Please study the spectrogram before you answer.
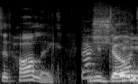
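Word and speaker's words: xxxHOLiC: not how that works you know what the worst one is triple x x x x horlick oh it's just called horlick why i think it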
